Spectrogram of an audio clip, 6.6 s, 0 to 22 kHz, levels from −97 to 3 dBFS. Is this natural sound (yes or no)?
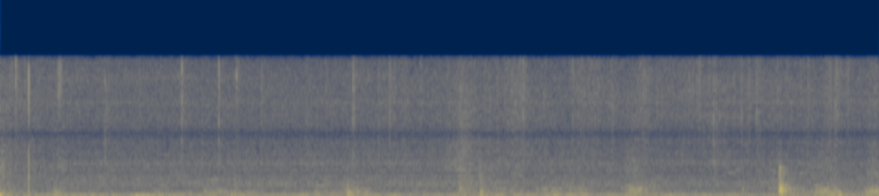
yes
